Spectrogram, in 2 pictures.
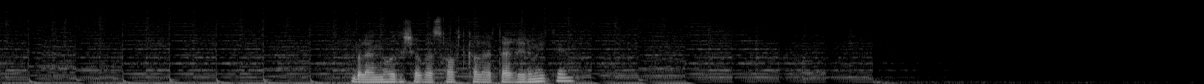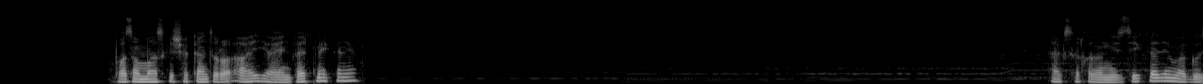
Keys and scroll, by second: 12.6 ctrl+i.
